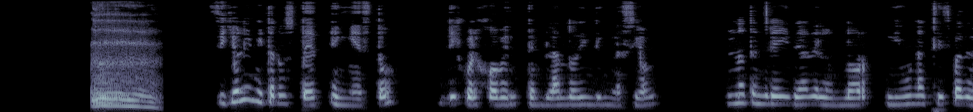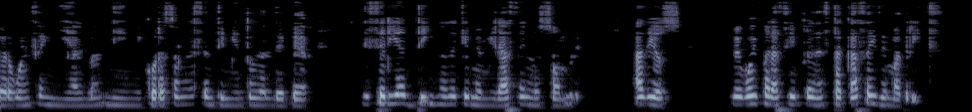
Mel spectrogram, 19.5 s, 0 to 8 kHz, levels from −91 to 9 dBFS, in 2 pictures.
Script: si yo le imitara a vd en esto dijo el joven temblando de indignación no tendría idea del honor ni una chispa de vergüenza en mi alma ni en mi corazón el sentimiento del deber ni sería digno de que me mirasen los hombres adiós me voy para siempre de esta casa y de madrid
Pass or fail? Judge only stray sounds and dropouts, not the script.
fail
